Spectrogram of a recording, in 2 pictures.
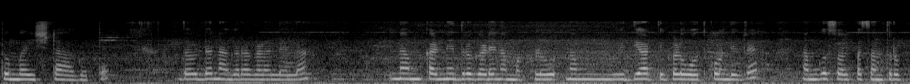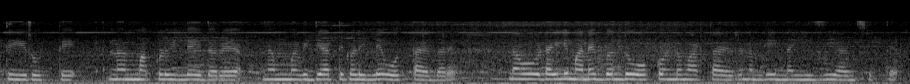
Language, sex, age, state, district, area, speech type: Kannada, female, 30-45, Karnataka, Hassan, urban, spontaneous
